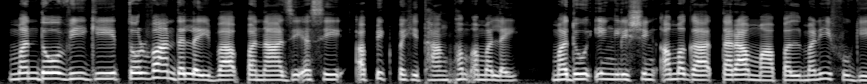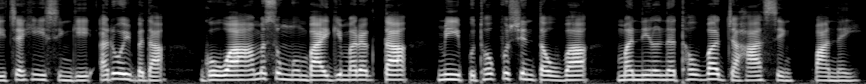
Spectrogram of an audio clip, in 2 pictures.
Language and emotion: Manipuri, neutral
